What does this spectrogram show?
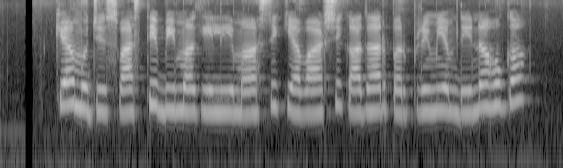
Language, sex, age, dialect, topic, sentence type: Hindi, female, 18-24, Marwari Dhudhari, banking, question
